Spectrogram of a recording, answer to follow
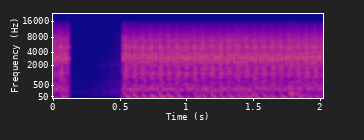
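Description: A rapid, even mechanical rattle, an edited sound effect. A short burst opens, then comes a half-second break, then a steady run of the rattle.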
